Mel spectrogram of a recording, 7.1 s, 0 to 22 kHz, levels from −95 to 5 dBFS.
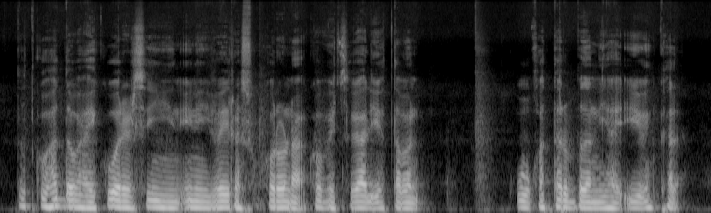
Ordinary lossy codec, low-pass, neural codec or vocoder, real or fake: none; none; vocoder, 44.1 kHz, 128 mel bands every 256 samples, BigVGAN v2; fake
